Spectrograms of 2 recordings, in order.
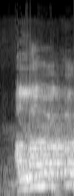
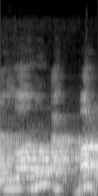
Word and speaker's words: আল্লাহু আকবার: আল্লাহু আকবার উচ্চারণ করার সময় আকবারের রাকে টেনে পড়া ঠিক হবে না? ঠিক হবে কেন? তাকবীরের সাথে বলতে হবে আল্লাহু আকবার, আল্লাহু আকবার, এরকম বলা যাবে না।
